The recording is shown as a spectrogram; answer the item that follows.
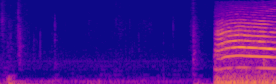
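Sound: cat meowing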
